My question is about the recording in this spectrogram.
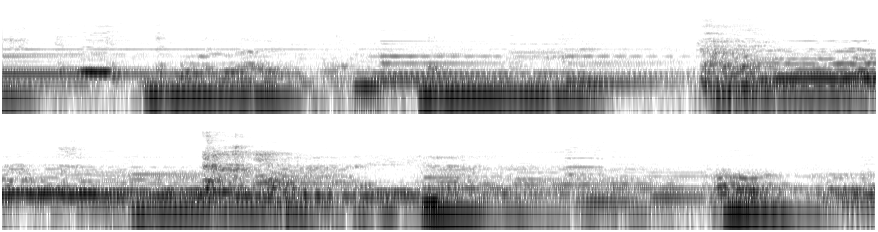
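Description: Acoustic guitars strummed together in a steady rhythm, with singing and a rise in loudness from about three and a half seconds in.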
